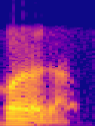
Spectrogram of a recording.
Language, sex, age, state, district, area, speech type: Manipuri, male, 30-45, Manipur, Senapati, rural, conversation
